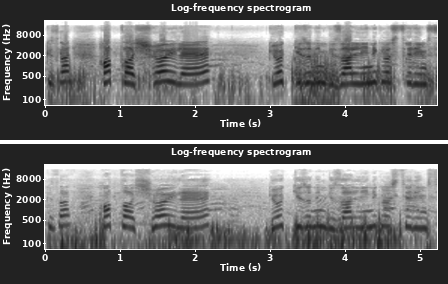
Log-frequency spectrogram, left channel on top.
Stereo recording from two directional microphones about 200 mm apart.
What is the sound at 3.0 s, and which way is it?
Speech, 20° left (ahead or behind).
